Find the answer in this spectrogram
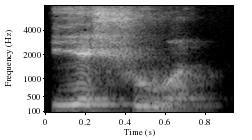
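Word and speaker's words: ישוע: e o tetragrama porém todos os que conhecem da linha Hebraica dizem que a pronúncia correta é Yeshua certo a origem da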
